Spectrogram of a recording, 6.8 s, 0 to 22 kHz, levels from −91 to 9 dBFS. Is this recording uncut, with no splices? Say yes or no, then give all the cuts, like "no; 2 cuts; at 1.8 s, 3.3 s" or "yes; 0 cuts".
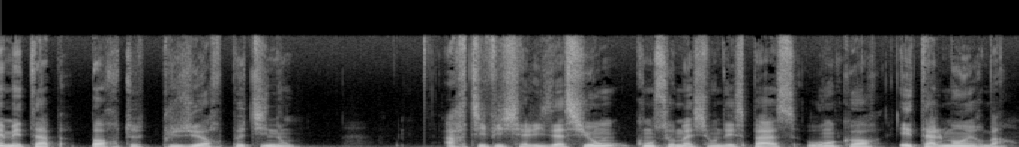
yes; 0 cuts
